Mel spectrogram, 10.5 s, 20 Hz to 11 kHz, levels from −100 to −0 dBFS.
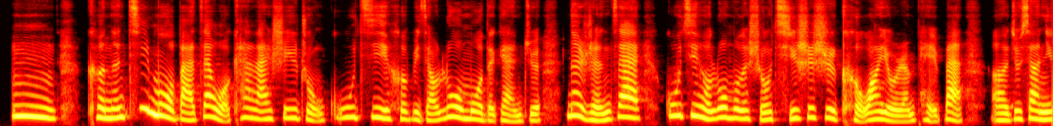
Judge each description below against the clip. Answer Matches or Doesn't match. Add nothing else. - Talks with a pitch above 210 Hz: Matches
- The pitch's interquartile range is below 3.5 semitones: Doesn't match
